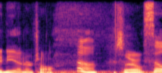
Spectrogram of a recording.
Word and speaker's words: Neanderthal: talking about the people neander tals you say neander tall oh so so like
